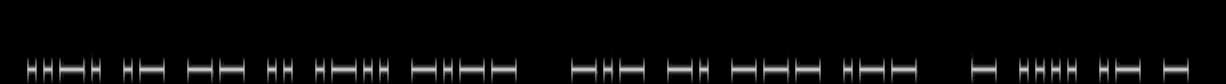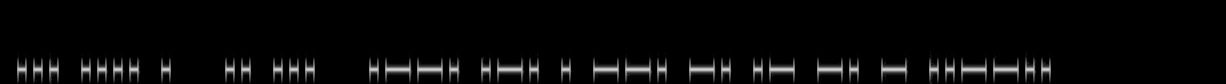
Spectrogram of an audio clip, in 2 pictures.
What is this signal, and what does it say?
Morse code, heard as a keyed tone, about 15 wpm, 700 Hz. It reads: FAMILY KNOW THAT SHE IS PREGNANT?
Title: Sentences from Top 1000 Words - Review Part 6 - 15wpm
